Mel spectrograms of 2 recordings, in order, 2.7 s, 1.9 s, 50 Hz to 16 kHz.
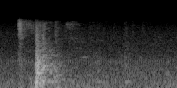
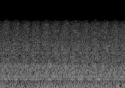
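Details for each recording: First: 2013 Hyundai Elantra after installing two new ignition coils: engine starts first try and settles into a steady, even idle with no stumble or miss; misfire fixed, normal idle. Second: 2013 Hyundai Elantra four-cylinder with coil-on-plug ignition and a flashing check engine light idles roughly with an uneven, stumbling beat, like a struggling lawnmower. It is definitely misfiring, and the engine visibly vibrates.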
